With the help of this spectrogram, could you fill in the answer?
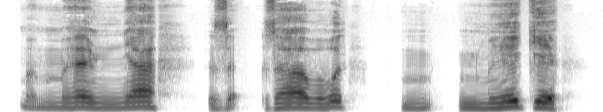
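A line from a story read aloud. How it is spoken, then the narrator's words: Boy forcing words out. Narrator (Russian): выдавил из себя мальчишка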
